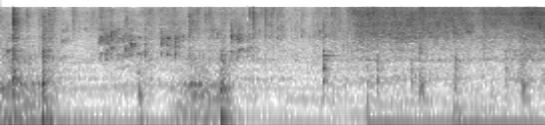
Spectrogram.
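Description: Butter melting in a saucepan and diced chicken frying in a pan on a gas hob, with a steady sizzle that grows louder about three and a half seconds in, over a low steady hum. A wooden spoon stirs the butter, and a few knocks of utensils come in the first couple of seconds.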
